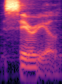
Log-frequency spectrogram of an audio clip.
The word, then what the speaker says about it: cereal: The pronunciation of cereal is exactly the same as the word cereal in serial number.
